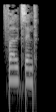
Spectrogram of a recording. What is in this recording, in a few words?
"falzend", German; adjectives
